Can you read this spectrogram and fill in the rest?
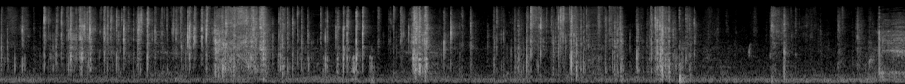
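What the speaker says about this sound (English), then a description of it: "open up our angel pack." Foil wrapper of a Magic: The Gathering Modern Masters 2017 booster pack crinkling and tearing open, a continuous close, loud rustle with no talking.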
